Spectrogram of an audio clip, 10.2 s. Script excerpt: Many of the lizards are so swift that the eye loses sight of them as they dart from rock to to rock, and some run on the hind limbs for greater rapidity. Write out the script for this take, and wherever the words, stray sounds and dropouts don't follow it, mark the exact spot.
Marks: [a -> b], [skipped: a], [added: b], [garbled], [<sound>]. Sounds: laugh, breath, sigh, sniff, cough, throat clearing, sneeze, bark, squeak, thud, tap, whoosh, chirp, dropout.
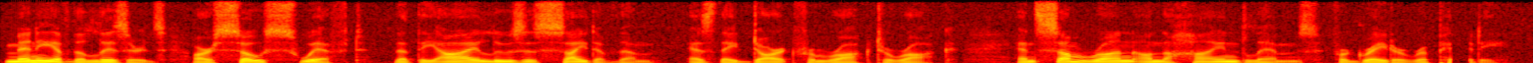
Many of the lizards are so swift that the eye loses sight of them as they dart from rock to [skipped: to] rock, and some run on the hind limbs for greater rapidity. [dropout]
